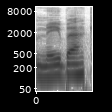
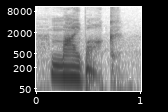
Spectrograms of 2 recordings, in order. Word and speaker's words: Maybach: It's not Maybach, it's Maybach. Okay, buddy.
